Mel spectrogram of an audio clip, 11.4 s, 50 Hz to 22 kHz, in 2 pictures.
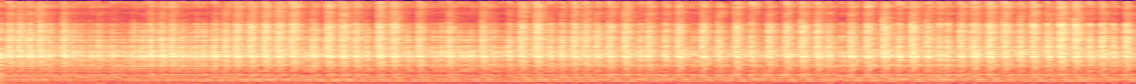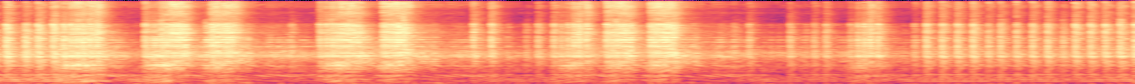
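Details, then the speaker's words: Rovan 30.5 two-stroke RC engine after a full first-time rebuild with an ESP ported high-torque top end and +2mm stuffed crank, first start: fast, high-pitched buzzing idle, steady then wavering slightly with a few blips; healthy. "so glad it started and it's idling, because first time rebuilding an engine, and to hear it run, for those of you who've never done it, there are things in life that are extremely satisfying."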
